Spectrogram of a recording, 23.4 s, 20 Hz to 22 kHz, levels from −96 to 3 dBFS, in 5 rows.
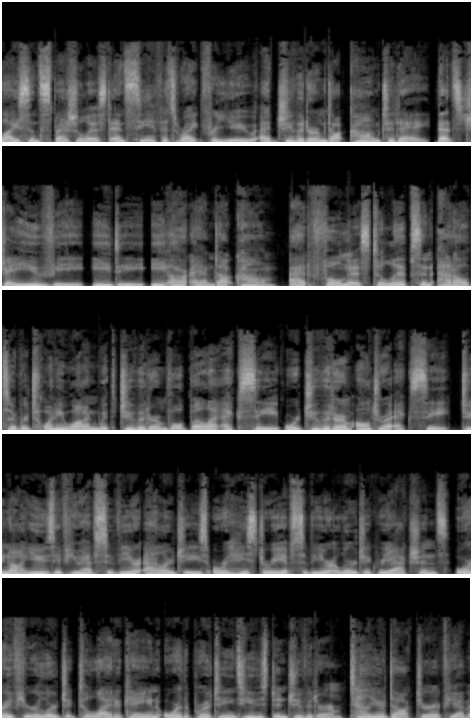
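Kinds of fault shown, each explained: Block of digital silence: at 6.54 s the speech drops out for about 20 ms, where the samples are replaced by silence, the kind of gap left when an output buffer is not filled in time. Because the sound stops and restarts with no fade, at this length it registers as a sharp tick or tiny hole. The waveform shows a near-flat line between two abrupt edges, and a spectrogram shows a thin blank vertical strip.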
